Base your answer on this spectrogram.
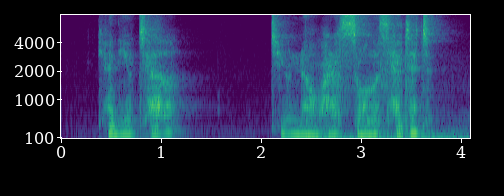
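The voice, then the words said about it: Lowered, quiet voice. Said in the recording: “I lower my voice.”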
